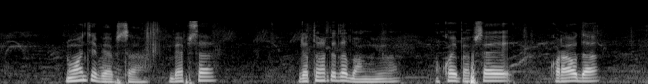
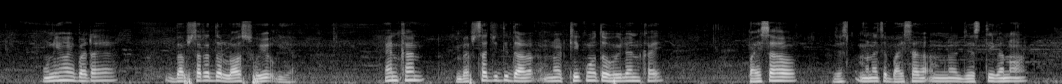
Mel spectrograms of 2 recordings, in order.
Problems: constant background noise, continuous background conversations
